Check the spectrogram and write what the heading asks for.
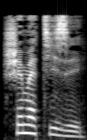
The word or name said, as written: schématiser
